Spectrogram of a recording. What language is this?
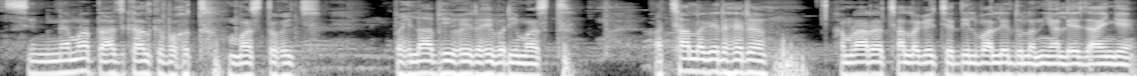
Maithili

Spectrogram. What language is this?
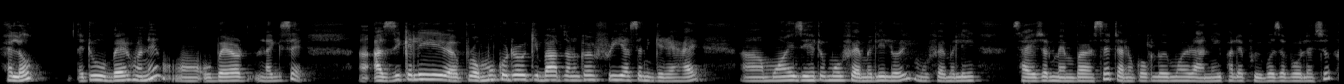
Assamese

